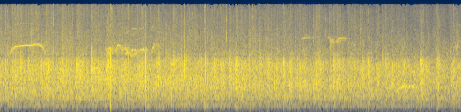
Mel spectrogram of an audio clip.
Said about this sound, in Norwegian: De fortjener en applaus.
